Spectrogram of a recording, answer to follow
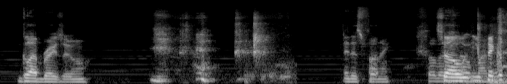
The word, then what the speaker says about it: Glabrezu: Glabrazu. Glabrezu.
